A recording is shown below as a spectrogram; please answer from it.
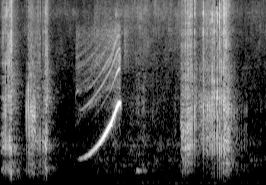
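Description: Hands squeezing a slime-filled rubber balloon, giving wet squishing and crackling noises. About a second in, a loud rising whistle climbs for about half a second and cuts off suddenly. More squishing follows.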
